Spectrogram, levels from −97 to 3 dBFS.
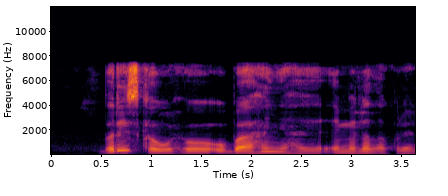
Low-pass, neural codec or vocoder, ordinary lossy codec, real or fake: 7.2 kHz; none; none; real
